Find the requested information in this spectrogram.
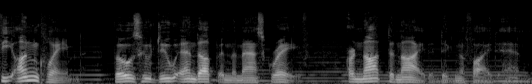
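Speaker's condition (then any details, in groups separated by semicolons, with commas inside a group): No condition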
